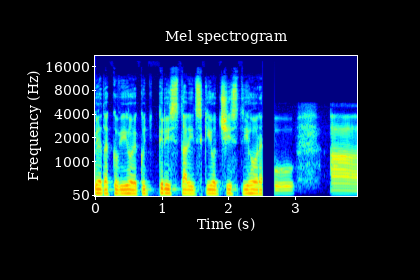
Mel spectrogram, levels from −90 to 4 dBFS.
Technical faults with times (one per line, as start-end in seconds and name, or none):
2.50-3.93 input switched to a poorer device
